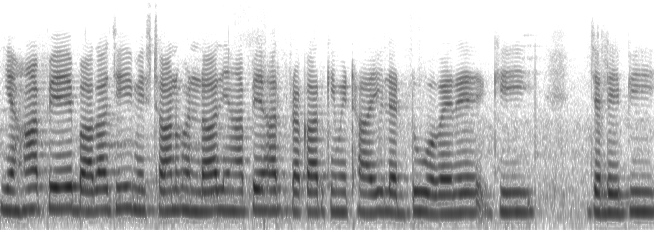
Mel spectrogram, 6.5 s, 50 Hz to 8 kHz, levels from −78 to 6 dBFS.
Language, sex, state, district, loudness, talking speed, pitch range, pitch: Hindi, female, Haryana, Charkhi Dadri, -15 LUFS, 145 wpm, 210-225 Hz, 215 Hz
